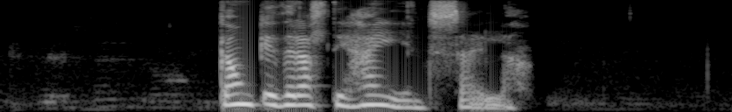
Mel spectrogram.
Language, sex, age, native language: Icelandic, female, 30-39, Icelandic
